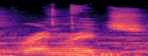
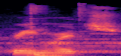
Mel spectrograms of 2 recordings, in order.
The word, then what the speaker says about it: Greenwich: Everybody knows the W is silent. You're from New England, for f***'s sake. You guys can't pronounce anything. – Worcester. – Yeah, Worcester. – Greenwich.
